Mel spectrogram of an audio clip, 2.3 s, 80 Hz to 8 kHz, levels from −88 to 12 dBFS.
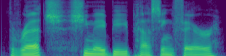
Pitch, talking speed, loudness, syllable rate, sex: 105 Hz, 185 wpm, -16 LUFS, 4.0 syllables/s, male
